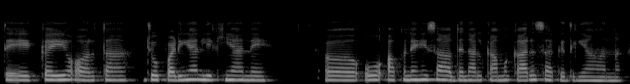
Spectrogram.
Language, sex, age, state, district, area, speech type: Punjabi, female, 30-45, Punjab, Amritsar, urban, spontaneous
